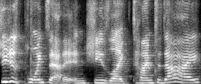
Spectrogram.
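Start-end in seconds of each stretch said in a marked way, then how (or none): 2.0-3.0 put-on British accent. Voicing a character who points at a monster: British accent. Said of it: "Except British".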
